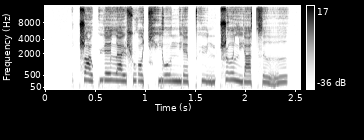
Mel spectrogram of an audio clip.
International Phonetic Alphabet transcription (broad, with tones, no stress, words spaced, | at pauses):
ʈ͡ʂɑ˥˩ʊ̯pɥɛ˥ la˥˧ɪ̯ʂwɔ˥˩t͡ɕʰjo˥ʊ̯n̪jɛ˧˥ pʰy̰˨˩nʈ͡ʂɤ˥ ljä˧˥t͡sɹ̩˨˩˦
